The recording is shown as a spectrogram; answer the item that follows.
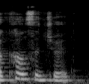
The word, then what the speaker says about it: concentrate: sẽ được đọc như thế nào đây ạ đọc là concentrate thì âm đấy của cô sẽ được đọc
